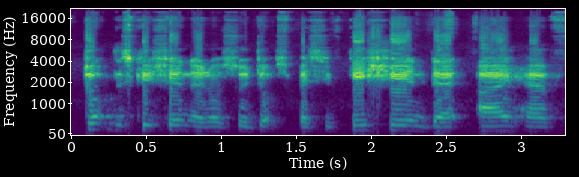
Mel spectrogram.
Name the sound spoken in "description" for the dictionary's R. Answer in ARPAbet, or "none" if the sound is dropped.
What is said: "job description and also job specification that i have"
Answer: none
